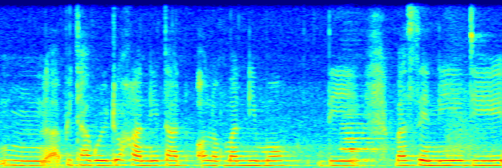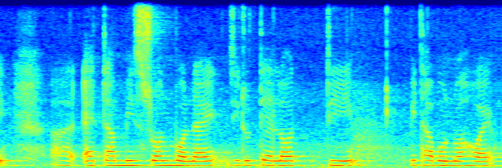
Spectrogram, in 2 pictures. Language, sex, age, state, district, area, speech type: Assamese, female, 18-30, Assam, Morigaon, rural, spontaneous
